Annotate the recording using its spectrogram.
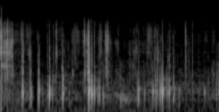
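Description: Handling noise from a handheld camera being swung about: a quick, irregular run of clicks, taps and rustles as fingers and movement rub and knock against the camera body near its microphone.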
